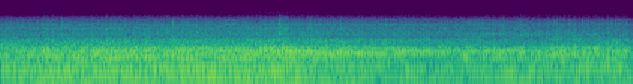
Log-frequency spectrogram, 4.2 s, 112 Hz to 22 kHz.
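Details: Older Trane XV90 two-stage gas furnace with its ECM blower ramping up: a loud, rough whirring hum that climbs slightly as the fan speeds up, then fades; noisy blower motor.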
